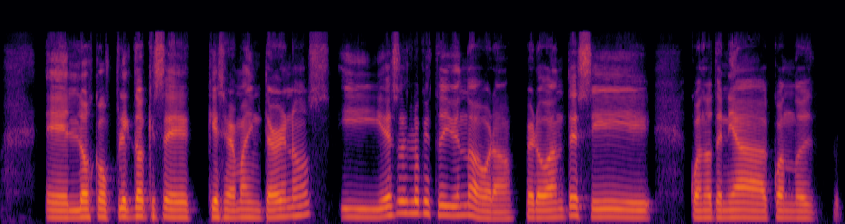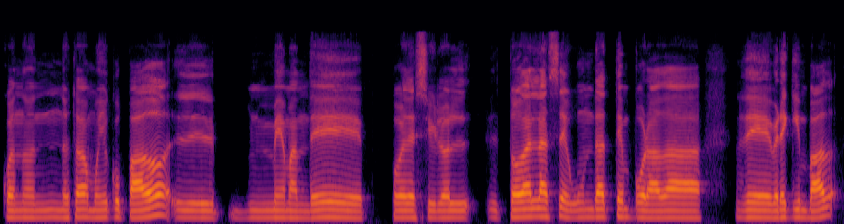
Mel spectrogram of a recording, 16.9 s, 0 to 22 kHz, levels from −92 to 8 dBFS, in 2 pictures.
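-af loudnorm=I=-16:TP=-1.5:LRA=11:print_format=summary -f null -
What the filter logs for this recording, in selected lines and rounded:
Input Integrated:    -26.7 LUFS
Input True Peak:      -8.9 dBTP
Input LRA:             1.8 LU
Input Threshold:     -36.9 LUFS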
